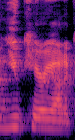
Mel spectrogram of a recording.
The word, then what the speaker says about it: eukaryotic: for this one EU is pronounced y-o-u and you have eukaryotic cells so all animals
